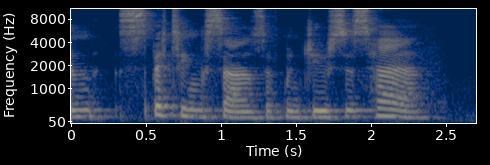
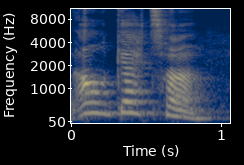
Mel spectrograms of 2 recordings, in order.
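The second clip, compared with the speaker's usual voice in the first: higher, excited battle yell; 6 semitones higher, 3 dB louder than usual. A narrator's reading. Grover swooping down on Medusa, eager yell. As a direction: charge in shouting. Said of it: "he yelled again".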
